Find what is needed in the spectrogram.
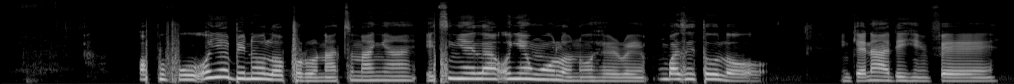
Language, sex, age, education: Igbo, female, 15-29, tertiary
